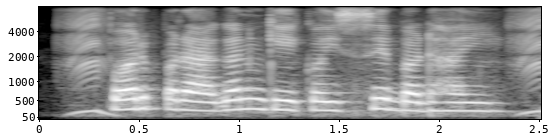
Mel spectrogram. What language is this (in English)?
Bhojpuri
